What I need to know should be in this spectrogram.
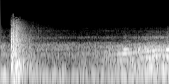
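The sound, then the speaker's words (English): A taxi pulls up on a night street after being hailed: a sudden sharp whoosh, then a low engine rumble that holds steady and grows louder toward the end. “Taxi! Hey, taxi!”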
